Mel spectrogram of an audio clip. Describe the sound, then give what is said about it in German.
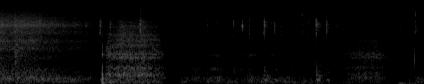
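Soft, quiet typing on a computer keyboard, with a quick irregular run of light key clicks against a faint background hiss and no one speaking. “ich versuche so leise wie möglich zu tippen.”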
